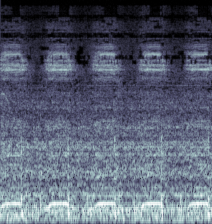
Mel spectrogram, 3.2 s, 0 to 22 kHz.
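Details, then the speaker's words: Breast pump motor cycling on a Baby Buddha pump in stimulation mode (wavy-line icon): steady hum with a rhythmic rising whine about every 0.7 seconds, long suction pulls. "You can see this is the little wavy lines that show you it's in stimulation mode. You can actually hear that nice long pull."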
